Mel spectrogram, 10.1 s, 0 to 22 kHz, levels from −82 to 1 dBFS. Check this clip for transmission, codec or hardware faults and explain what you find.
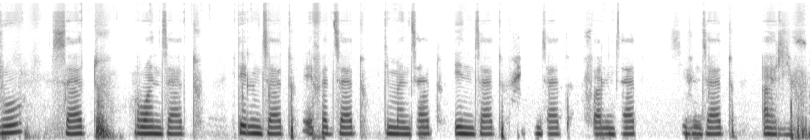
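Speech suppressed in double talk is present. At 5.18–5.51, 6.41–6.86, 7.06–7.45, 7.72–7.97 and 8.37–8.74 s, the speech dips by roughly 10 to 25 dB, deepening toward the end. This is likely an echo canceller mistaking the talker for echo while the far side speaks.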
